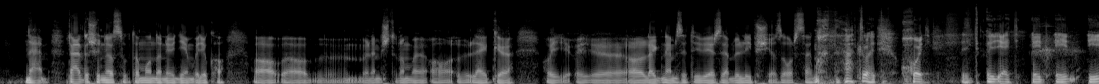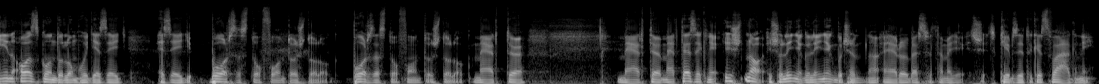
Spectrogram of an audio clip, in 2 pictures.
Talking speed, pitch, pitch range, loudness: 175 wpm, 100 Hz, 90-110 Hz, -28 LUFS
